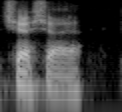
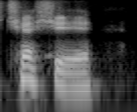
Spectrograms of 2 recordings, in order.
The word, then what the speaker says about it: Cheshire: I'm getting that out of the way first because I knew both of you guys pronounce it Cheshire. It's Cheshire, and if she's a recurring character, we're getting that right now.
